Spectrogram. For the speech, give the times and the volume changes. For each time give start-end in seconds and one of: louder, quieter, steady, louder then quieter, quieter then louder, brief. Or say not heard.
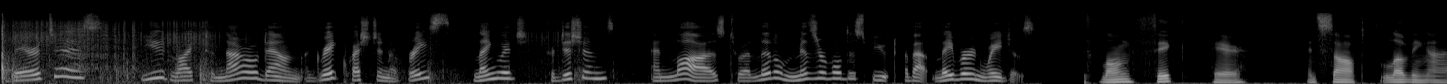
0.0-14.4 steady.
